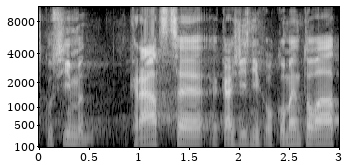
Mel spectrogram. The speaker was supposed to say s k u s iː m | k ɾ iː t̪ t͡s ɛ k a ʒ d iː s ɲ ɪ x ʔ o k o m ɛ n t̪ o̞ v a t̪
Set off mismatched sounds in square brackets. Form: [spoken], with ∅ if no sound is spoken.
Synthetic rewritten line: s k u s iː m | k ɾ [aː] t̪ t͡s ɛ k a ʒ d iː [z] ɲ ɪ x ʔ o k o m ɛ n t̪ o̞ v a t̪

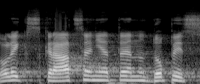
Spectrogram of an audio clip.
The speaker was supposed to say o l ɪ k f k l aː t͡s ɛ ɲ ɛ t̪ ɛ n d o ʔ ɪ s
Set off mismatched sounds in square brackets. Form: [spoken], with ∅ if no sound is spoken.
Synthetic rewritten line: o l ɪ k [s] k [ɾ] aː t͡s ɛ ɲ ɛ t̪ ɛ n d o [p] ɪ s

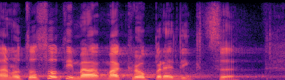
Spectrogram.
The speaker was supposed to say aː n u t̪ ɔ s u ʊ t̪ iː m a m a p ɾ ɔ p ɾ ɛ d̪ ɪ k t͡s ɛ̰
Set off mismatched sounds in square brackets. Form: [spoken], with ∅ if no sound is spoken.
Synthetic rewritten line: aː n [ɔ] t̪ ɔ s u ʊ t̪ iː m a m a [k] ɾ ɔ p ɾ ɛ d̪ [i] k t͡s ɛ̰

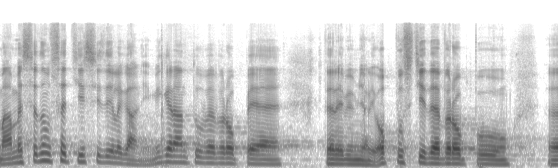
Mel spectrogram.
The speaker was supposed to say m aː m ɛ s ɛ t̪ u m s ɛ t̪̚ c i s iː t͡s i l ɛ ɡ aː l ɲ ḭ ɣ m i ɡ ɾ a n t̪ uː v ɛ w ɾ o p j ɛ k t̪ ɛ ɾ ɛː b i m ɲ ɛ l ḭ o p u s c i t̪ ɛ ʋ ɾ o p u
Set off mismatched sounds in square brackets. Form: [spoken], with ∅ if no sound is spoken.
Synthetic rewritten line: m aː m ɛ s ɛ [d̪] u m s ɛ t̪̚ c i s iː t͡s i l ɛ ɡ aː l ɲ ḭ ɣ m i ɡ ɾ a n t̪ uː v ɛ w ɾ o p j ɛ k t̪ ɛ ɾ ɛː b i m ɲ ɛ l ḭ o p u s c i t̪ ɛ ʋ ɾ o p u

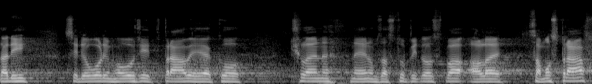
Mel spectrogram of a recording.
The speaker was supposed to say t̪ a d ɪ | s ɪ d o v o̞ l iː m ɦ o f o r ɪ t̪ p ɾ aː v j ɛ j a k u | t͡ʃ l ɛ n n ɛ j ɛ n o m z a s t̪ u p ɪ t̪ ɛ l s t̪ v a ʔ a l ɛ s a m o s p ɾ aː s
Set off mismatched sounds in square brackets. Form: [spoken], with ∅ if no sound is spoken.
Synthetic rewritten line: t̪ a d ɪ | s ɪ d o v o̞ l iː m ɦ o [v] o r ɪ t̪ p ɾ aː v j ɛ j a k [o] | t͡ʃ l ɛ n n ɛ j ɛ n o m z a s t̪ u p ɪ t̪ ɛ l s t̪ v a ʔ a l ɛ s a m o s p ɾ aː [f]

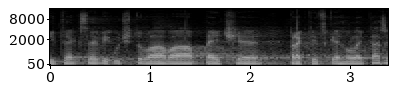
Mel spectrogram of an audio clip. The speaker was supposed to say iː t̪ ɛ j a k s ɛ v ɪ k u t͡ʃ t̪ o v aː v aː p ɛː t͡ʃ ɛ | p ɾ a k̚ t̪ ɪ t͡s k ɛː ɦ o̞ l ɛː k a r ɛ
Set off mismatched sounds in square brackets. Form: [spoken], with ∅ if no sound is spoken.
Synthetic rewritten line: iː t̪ ɛ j a k s ɛ v ɪ [ʔ] u t͡ʃ t̪ o v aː v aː p ɛː t͡ʃ ɛ | p ɾ a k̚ t̪ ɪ t͡s k ɛː ɦ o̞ l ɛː k a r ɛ

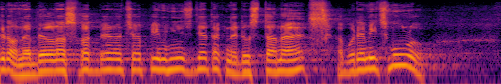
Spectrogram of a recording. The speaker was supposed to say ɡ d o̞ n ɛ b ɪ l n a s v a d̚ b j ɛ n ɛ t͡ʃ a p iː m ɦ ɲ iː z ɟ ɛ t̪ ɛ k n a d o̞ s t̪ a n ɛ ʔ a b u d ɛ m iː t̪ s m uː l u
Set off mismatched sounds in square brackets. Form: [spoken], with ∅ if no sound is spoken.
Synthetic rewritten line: ɡ d o̞ n ɛ b ɪ l n a s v a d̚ b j ɛ n [a] t͡ʃ a p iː m ɦ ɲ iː z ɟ ɛ t̪ [a] k n [ɛ] d o̞ s t̪ a n ɛ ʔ a b u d ɛ m iː t̪ s m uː l u

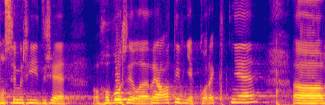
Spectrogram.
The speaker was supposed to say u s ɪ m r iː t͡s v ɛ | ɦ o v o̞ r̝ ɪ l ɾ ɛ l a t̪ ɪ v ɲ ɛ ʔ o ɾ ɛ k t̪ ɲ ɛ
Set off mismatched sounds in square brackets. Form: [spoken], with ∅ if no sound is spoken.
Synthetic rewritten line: u s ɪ m r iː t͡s [ʒ] ɛ | ɦ o v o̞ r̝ ɪ l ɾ ɛ l a t̪ ɪ v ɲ ɛ [k] o ɾ ɛ k t̪ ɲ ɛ

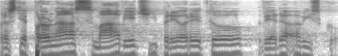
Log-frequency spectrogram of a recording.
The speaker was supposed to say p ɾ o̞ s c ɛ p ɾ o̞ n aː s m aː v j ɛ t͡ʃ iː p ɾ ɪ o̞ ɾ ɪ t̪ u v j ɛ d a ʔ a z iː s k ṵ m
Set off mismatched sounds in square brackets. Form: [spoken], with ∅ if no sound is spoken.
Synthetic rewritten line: p ɾ o̞ s c ɛ p ɾ o̞ n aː s m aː v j ɛ t͡ʃ iː p ɾ ɪ o̞ ɾ ɪ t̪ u v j ɛ d a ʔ a [v] iː s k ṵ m

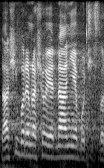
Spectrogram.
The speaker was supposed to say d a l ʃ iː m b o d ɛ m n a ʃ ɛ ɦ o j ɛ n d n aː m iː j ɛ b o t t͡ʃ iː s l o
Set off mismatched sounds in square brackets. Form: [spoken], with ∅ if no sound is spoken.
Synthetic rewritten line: d a l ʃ iː m b o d ɛ m n a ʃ ɛ ɦ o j ɛ [∅] d n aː [ɲ] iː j ɛ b o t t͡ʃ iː s l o

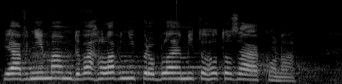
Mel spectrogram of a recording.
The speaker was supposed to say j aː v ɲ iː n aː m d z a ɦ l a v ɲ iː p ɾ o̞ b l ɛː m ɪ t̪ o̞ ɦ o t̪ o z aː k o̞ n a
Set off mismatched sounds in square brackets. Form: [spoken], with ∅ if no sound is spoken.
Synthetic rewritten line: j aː v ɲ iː [m] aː m d [v] a ɦ l a v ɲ iː p ɾ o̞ b l ɛː m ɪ t̪ o̞ ɦ o t̪ o z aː k o̞ n a

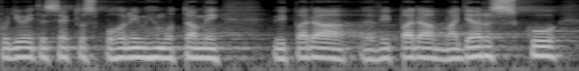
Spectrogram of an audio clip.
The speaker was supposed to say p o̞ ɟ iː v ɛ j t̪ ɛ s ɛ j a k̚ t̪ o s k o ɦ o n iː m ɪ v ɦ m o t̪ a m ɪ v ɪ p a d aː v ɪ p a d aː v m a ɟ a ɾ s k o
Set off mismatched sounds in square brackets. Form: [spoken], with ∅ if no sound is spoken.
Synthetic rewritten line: p o̞ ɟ iː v ɛ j t̪ ɛ s ɛ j a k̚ t̪ o s [p] o ɦ o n iː m ɪ [∅] ɦ m o t̪ a m ɪ v ɪ p a d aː v ɪ p a d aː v m a ɟ a ɾ s k [u]

